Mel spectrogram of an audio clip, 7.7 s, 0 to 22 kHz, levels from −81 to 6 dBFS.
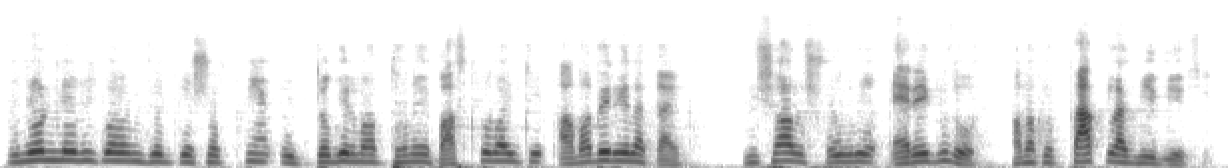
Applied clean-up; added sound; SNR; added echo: neural mask model DeepFilterNet 3.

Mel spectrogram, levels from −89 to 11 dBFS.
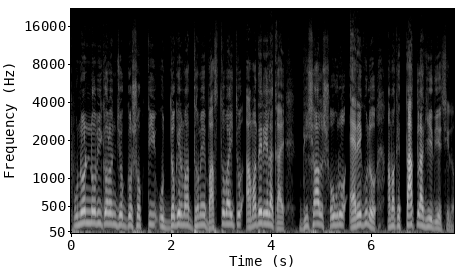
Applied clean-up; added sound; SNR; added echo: none; none; none; none.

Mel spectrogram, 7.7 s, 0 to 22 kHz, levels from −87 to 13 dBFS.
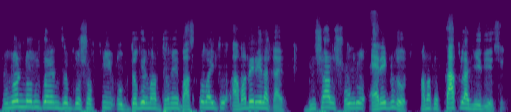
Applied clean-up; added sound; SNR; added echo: neural mask model Resemble Enhance denoiser.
